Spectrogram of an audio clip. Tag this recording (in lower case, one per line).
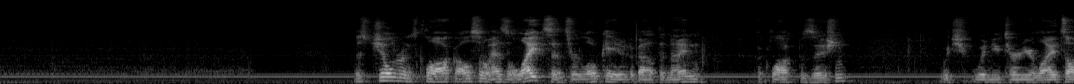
speech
